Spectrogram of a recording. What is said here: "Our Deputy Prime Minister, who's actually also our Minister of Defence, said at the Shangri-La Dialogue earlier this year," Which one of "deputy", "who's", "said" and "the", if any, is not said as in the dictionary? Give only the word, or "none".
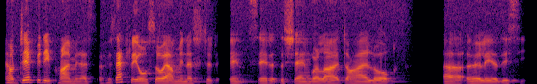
none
